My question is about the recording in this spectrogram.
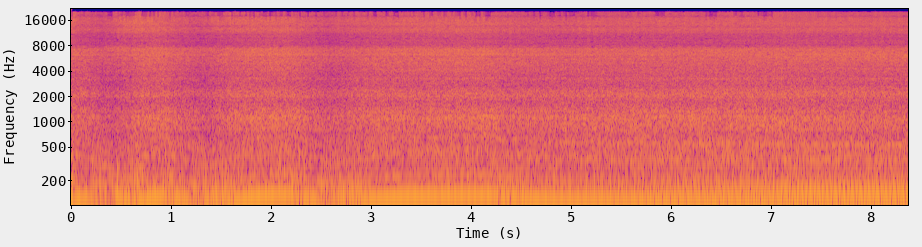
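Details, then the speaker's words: Big-block Ford V8 with 750 CFM Brawler carburetor, just cold-started after a freezing day outside, carb about 23°F, intake runners around 20–23°F: deep idle sags and hunts before settling; carburetion cools the intake charge, making it run rough until warmed. "So, it is doing what carburetors do, which is cooling off the intake charge as the air and fuel mix. That's also what makes it run crappy when it's cold outside, so it gets warmed up."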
